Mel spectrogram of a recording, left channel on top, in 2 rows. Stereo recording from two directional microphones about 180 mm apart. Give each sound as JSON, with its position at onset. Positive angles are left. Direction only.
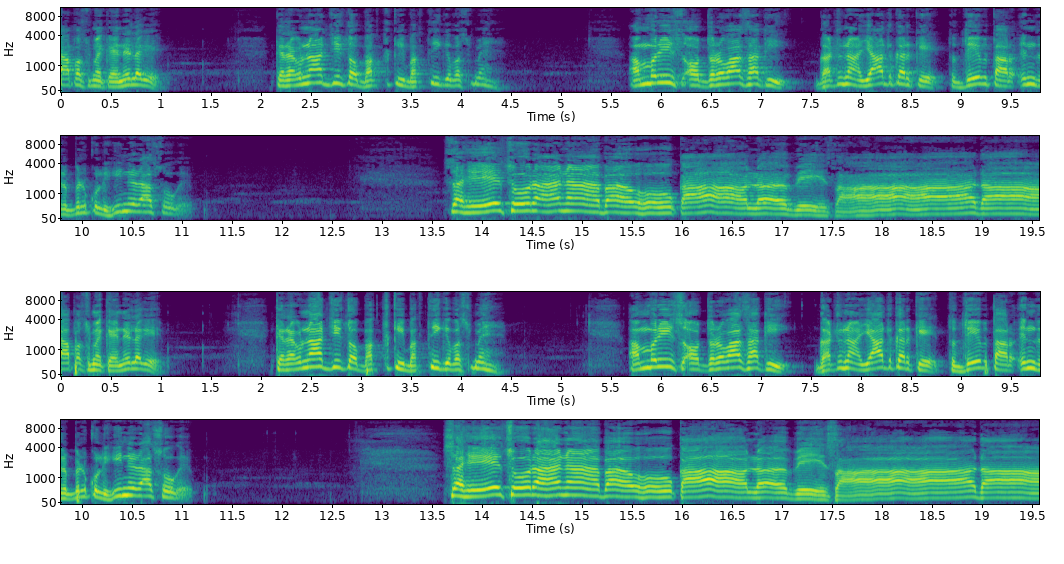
{"t": 0.0, "sound": "a man's voice", "side_deg": -35}
{"t": 13.0, "sound": "speech", "side_deg": -45}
